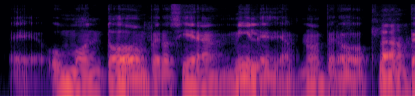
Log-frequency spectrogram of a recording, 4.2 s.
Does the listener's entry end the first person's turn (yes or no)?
no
